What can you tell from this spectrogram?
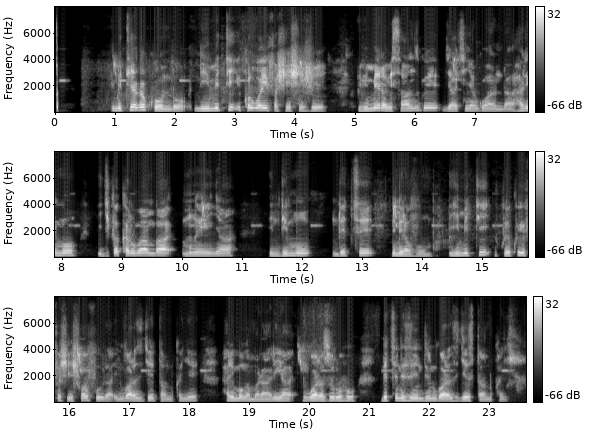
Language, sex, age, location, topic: Kinyarwanda, male, 18-24, Kigali, health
